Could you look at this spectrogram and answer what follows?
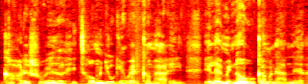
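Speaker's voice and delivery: high-pitched, elated retelling, building; growing excitement. Retold or imitated. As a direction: relive the amazement, pitch climbing as it builds. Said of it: "So I'm getting more excited, more excited".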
